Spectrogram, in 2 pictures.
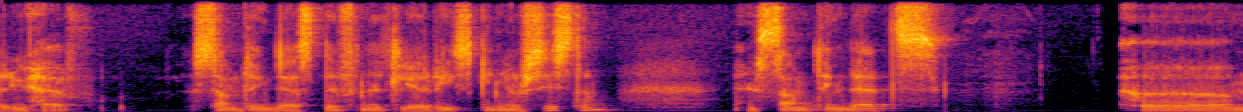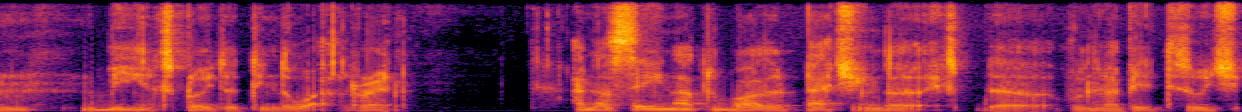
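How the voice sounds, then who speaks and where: A man's voice: very deep voice, slightly rough. A man from Romania with a Romanian accent, hosting a live show and chatting casually through the news, thinking aloud with many fillers and restarts. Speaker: host.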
